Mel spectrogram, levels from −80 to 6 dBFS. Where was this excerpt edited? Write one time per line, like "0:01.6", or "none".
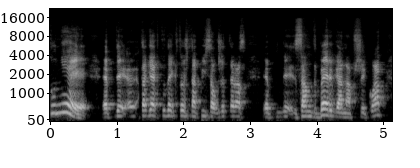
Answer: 0:01.3
0:02.5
